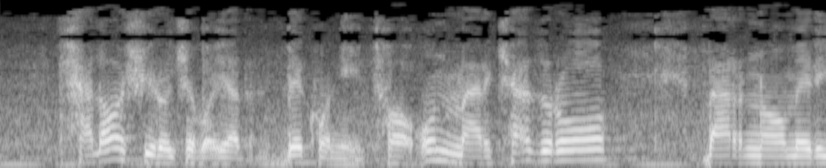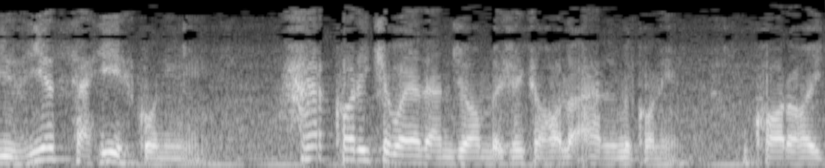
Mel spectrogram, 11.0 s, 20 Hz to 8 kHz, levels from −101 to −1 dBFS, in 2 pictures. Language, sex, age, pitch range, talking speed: Persian, male, 40-59, 105-145 Hz, 130 wpm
